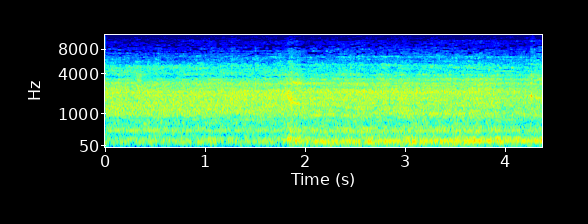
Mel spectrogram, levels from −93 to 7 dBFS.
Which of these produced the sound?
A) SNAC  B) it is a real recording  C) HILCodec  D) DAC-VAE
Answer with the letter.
B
